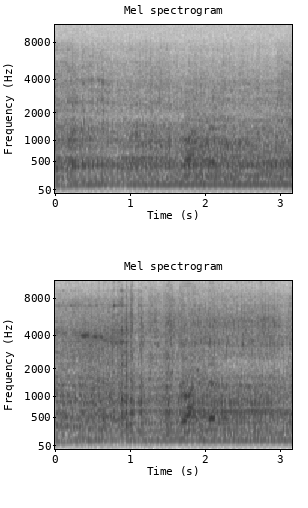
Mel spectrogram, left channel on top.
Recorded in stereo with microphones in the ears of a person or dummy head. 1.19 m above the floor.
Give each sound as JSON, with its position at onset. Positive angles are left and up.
{"t": 1.7, "sound": "a man speaking", "side_deg": -70, "distance_m": 1.7}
